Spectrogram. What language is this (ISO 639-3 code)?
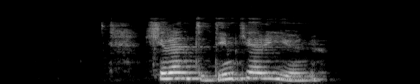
kab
